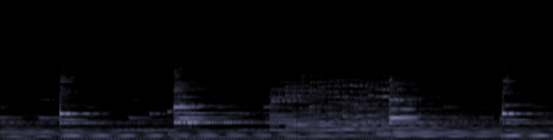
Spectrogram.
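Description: Soft interlude music of bell-like chimes ringing over held tones, with a new chime note struck every second or so.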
